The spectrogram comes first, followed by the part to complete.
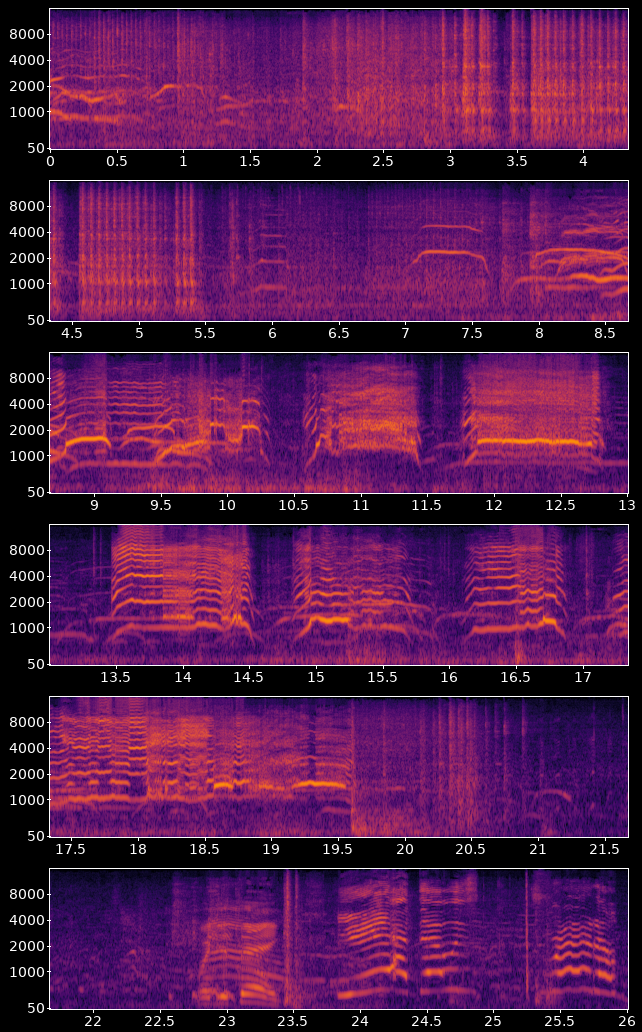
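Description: Ride on a small kiddie roller coaster: a noisy rush of wind and clatter in the first few seconds. Then high-pitched shrieks and excited yells from the riders, the child among them, carry through the middle of the ride, and it goes quieter near the end as the train slows.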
